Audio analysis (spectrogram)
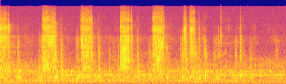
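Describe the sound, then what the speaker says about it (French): A ratchet wrench loosening a bolt on the front shock absorber of a Renault Koleos, heard as several short bursts of rapid clicking, one per stroke, close and clear against a quiet workshop background. "Bon, on va essayer maintenant, je desserre, de simplement desserrer"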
